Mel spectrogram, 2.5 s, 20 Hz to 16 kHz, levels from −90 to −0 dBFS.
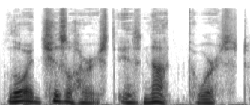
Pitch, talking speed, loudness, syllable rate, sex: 125 Hz, 145 wpm, -19 LUFS, 3.7 syllables/s, male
